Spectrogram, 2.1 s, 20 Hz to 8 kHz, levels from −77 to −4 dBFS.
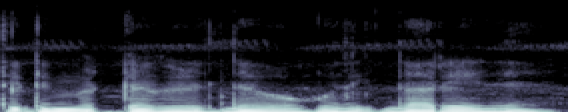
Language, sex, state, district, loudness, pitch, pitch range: Kannada, male, Karnataka, Koppal, -14 LUFS, 110 Hz, 110-115 Hz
